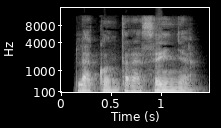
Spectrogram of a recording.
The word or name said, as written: La contrasena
